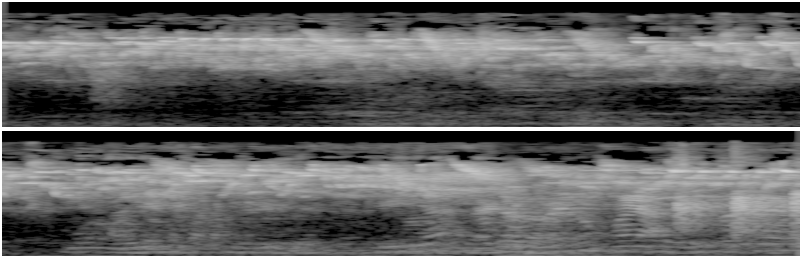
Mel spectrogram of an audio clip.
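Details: Many European goldfinches singing at once as a motivator for goldfinches: a dense, lively wash of high twittering, tinkles and brief buzzes, growing busier toward the end.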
